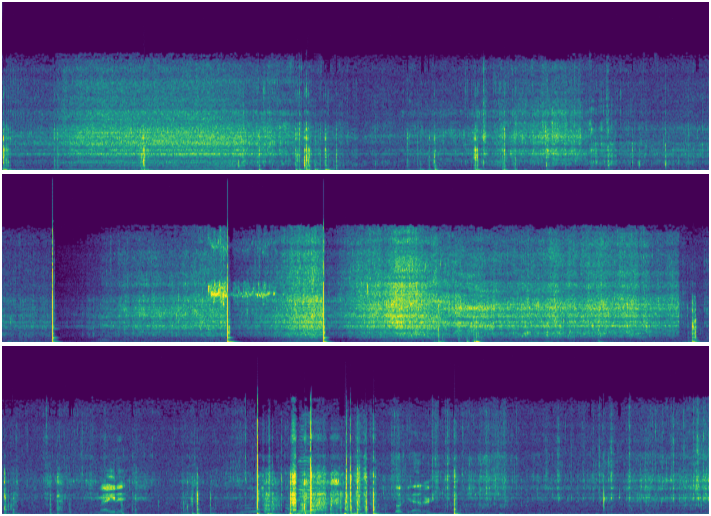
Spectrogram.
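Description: A car driving through a shallow creek ford: water washing and splashing around the tyres over the running engine, with a number of short, sharp knocks along the way.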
